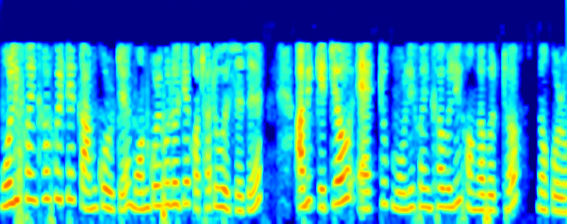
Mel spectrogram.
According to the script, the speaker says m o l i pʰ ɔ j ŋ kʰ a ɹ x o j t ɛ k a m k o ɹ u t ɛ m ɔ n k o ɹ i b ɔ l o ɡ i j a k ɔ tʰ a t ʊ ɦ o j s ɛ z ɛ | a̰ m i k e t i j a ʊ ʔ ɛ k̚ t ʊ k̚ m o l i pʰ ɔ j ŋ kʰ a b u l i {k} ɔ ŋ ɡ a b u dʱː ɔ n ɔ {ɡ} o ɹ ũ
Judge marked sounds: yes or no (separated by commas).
no, no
